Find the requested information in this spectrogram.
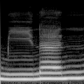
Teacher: Maka dibacanya panjang. Boleh dua harakat, boleh empat harakat atau enam harakat. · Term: mad arid lukun sahih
